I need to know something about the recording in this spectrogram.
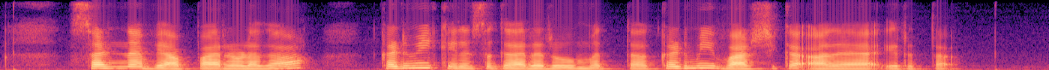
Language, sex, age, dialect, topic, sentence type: Kannada, female, 25-30, Dharwad Kannada, banking, statement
